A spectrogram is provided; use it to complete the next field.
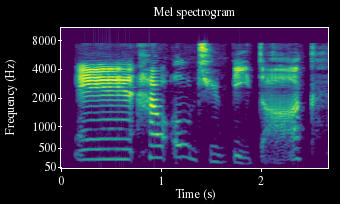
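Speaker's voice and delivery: slow, drawn-out, swooping, sing-song cartoon rabbit voice. Describing a Toon Moon battle game, the speaker talks in a Bugs Bunny voice. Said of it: "I'm trying to sound like uh, Bugs Bunny".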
